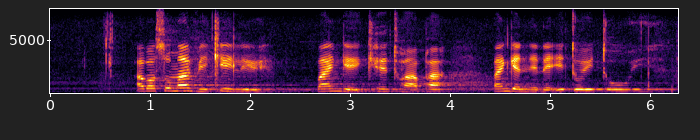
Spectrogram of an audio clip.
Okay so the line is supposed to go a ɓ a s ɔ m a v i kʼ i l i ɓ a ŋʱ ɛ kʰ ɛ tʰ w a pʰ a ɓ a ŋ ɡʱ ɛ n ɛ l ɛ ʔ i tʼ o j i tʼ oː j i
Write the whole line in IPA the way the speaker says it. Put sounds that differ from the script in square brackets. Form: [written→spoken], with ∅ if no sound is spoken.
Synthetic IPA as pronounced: a ɓ a s ɔ m a v i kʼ i l i ɓ a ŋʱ ɛ kʰ ɛ tʰ w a pʰ a ɓ a ŋ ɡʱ ɛ n ɛ l ɛ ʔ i tʼ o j i tʼ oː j i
